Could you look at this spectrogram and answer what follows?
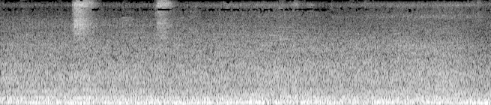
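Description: Downtown street traffic with a city bus running at the kerb, a steady low rumble, broken by two short hisses about one and two seconds in.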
